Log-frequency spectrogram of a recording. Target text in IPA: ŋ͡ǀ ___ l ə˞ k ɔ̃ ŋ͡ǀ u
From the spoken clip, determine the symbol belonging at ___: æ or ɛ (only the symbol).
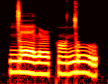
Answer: ɛ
